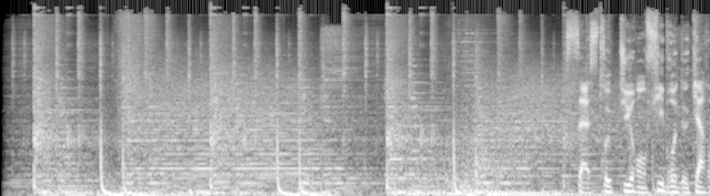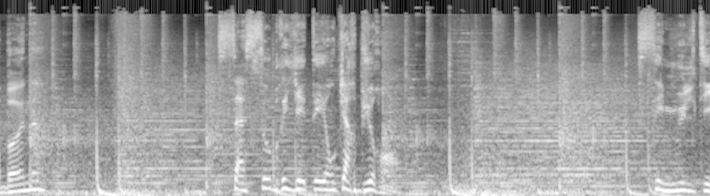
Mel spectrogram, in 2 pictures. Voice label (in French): efficace droit, voix off homme documentaire; Airbus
